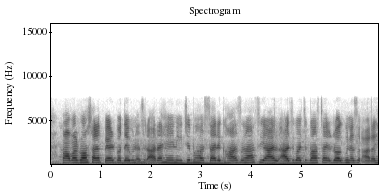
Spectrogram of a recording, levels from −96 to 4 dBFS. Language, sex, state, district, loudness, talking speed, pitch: Hindi, female, Uttar Pradesh, Etah, -22 LUFS, 220 wpm, 240 Hz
